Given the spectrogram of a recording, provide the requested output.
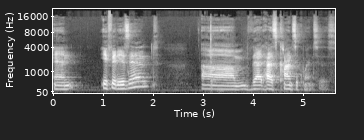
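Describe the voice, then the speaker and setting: In a room with audible echo, a man with an Israeli accent speaks very slowly in a fairly high voice, taking long, frequent pauses, his pitch varying in an ordinary way. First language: Hebrew. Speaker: neuroscientist. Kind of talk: casual chat. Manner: halting.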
